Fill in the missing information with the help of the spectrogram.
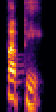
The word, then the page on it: puppy: Indian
